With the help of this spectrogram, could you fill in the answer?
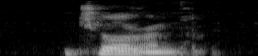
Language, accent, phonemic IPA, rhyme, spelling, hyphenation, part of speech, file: English, Southern England, /ˈd͡ʒɔːɹəm/, -ɔːɹəm, jorum, jo‧rum, noun, LL-Q1860 (eng)-jorum.wav
- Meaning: 1. A large vessel for drinking (usually alcoholic beverages) 2. The contents, or quantity of the contents, of such a vessel 3. A large quantity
